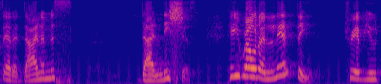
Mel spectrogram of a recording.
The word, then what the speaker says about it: Dionysius: was in AD 260, and Elder, do you pronounce that a Dionysius? Dionysius.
